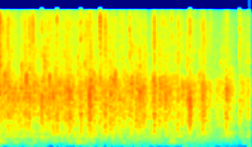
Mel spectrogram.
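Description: An audience at an Amsterdam urban development event gives dense, continuous applause, a steady roar of many hands clapping at close-to-medium distance with no voices rising above it.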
